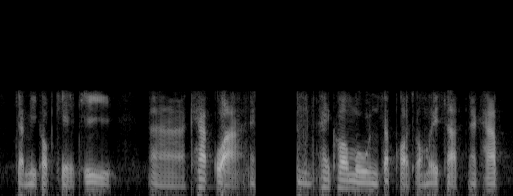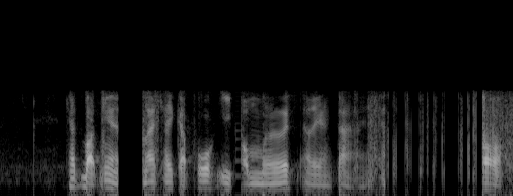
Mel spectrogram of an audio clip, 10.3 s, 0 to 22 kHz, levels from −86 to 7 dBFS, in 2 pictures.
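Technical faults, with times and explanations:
Throughout: G.723.1 codec. Heavy low-rate coding at 6.3 kbit/s confines speech to 200 Hz–3.7 kHz, sounding muffled and hoarse with smeared consonants.
2.31–3.23 s, 6.16–6.72 s, 8.68–10.27 s: intermittent contact. A loose connection drops the sound for about 0.43 s, 0.26 s and 0.98 s, with crackle at the edges.
4.58–4.62 s and 7.49–7.62 s: VoIP packet loss concealed by the speech codec. The decoder fills the gaps, about 30 ms and 60 ms, with a fading extrapolation of the last voice, a buzzy tone or coloured noise. Speech then recovers weakly.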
